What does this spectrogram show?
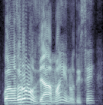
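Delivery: usual speaking voice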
